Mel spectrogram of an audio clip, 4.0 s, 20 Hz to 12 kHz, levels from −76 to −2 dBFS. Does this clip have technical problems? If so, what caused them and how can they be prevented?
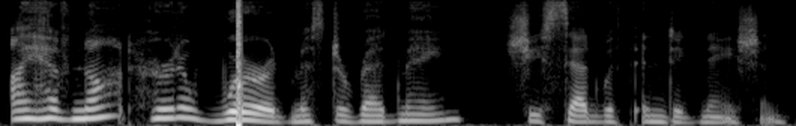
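Yes. From 1.19 to 1.22 s, file tags played as audio: a block of text tags was read as samples, giving a hard-edged, lopsided rasp that drops into silence where zero padding follows. The sudden square edges set it apart from a dropout. Decoders should skip tag chunks instead of treating them as audio data.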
